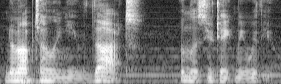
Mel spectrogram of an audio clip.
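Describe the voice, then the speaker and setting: A man's voice: medium pitch, fairly even intonation, a little fast, music in the background, close to an everyday voice. A man voicing a scheming, guarded insider in a visual novel game, casual and pressing as he bargains. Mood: defiant, guarded. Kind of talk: visual novel character read-aloud.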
